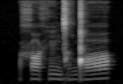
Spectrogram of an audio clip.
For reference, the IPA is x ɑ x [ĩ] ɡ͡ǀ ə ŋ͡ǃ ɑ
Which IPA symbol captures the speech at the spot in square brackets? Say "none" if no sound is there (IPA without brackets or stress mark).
ĩ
